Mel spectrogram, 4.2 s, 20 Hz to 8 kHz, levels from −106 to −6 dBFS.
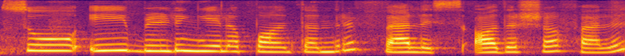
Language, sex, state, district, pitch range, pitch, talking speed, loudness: Kannada, female, Karnataka, Belgaum, 245-310 Hz, 275 Hz, 130 wpm, -14 LUFS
